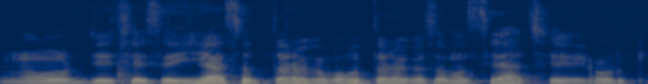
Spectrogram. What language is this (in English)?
Maithili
